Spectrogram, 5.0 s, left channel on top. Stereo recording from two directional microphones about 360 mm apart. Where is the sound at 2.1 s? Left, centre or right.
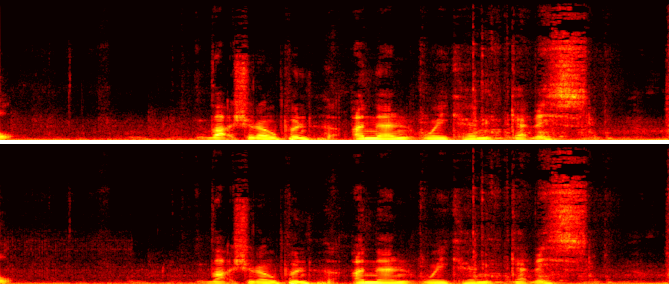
Centre.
